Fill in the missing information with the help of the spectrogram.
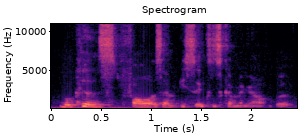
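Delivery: fast whispered aside. Real, not acted. To viewers about a new game, fast whisper. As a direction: whisper it quickly, half to yourself.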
